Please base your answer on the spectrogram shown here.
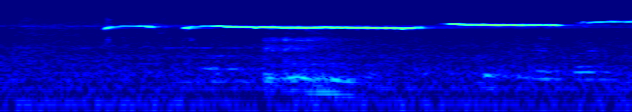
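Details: Contest song of a Russian canary: one long, steady, high whistled tone held for nearly three seconds, briefly broken and resumed slightly higher, over faint low background noise.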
